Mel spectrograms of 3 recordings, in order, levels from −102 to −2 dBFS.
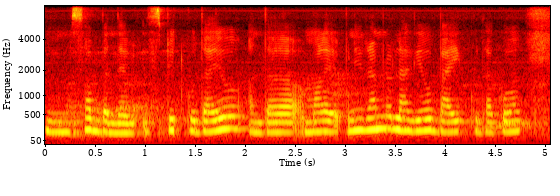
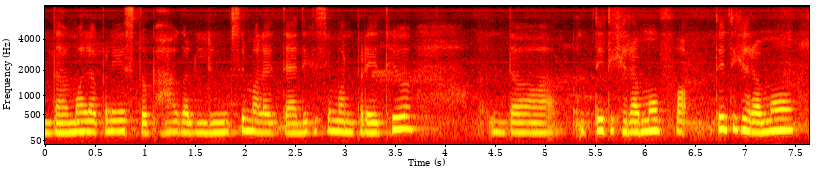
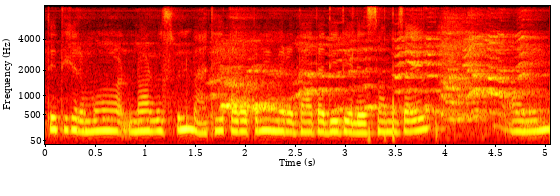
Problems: background sounds at intervals, continuous background conversations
